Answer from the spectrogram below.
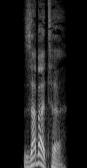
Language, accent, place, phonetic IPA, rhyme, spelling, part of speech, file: German, Germany, Berlin, [ˈzabatə], -atə, Sabbate, noun, De-Sabbate.ogg
- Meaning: nominative/accusative/genitive plural of Sabbat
